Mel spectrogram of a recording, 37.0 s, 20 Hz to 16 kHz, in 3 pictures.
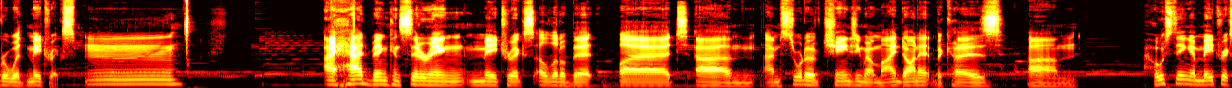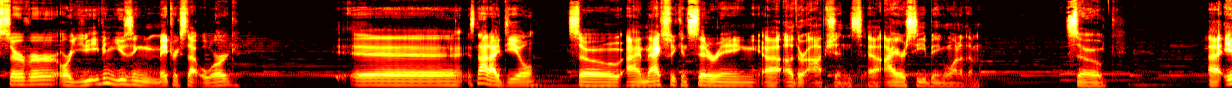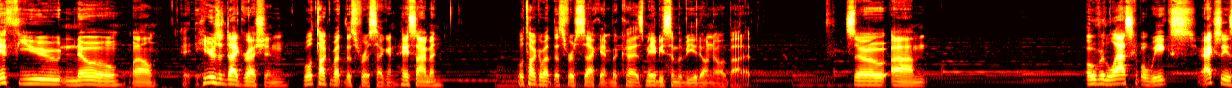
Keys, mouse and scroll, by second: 11.6 click, 12.8 click.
